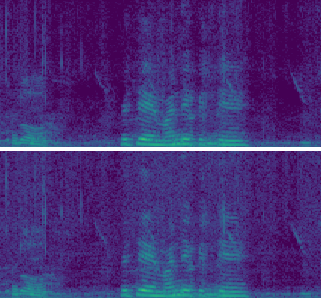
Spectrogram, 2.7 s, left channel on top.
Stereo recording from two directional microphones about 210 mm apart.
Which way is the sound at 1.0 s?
40° right (ahead or behind).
